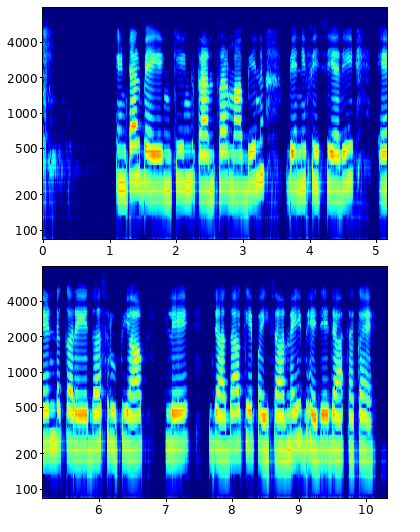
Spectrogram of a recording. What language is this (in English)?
Chhattisgarhi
